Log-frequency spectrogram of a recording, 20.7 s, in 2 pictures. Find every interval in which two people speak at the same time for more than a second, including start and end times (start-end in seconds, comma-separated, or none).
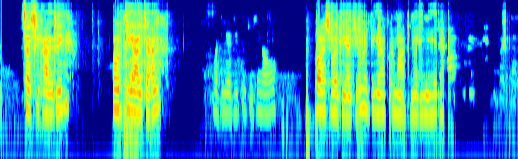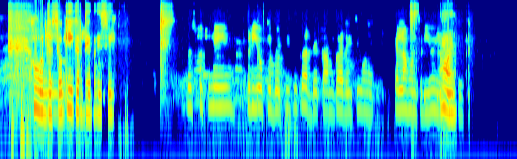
none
